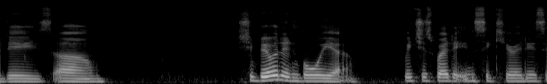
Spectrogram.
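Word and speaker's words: Buea: b e a spelled b u e a Boya I know it's pronounces B they just say it's call it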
